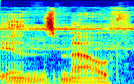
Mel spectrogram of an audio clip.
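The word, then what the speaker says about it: Innsmouth: When you type in shadow over insmouth or inmouth, most people say insmouth, but I'm I'm telling it to you that way so you know how to spell it.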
